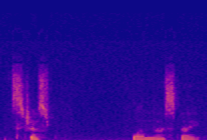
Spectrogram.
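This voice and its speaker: A woman's voice: medium pitch, level tone, slow, low-quality recording. A woman player in a tabletop game, making dry, teasing remarks. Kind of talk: tabletop roleplay banter.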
